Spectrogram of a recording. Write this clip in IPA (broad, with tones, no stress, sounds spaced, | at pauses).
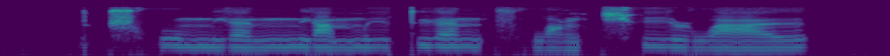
ʈ͡ʂʰ u˥˩ m j ɛ˧˥ n n̪ j ä˧ m i˧˥ t̪ ɥ ɛ˥˩ n t͡sʰ w ɑ˩ ŋ t͡ɕʰ i˥˩ ɻ w a˧˥ ɪ̯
